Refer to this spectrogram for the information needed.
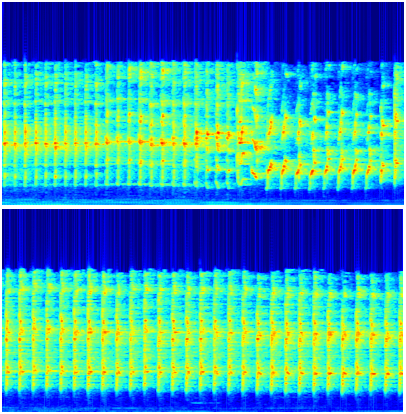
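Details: Long ngekek trill of a fighter lovebird, used to make other lovebirds agitated and join in: a continuous, very rapid high chatter of evenly pulsed notes throughout, over a low background hum.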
